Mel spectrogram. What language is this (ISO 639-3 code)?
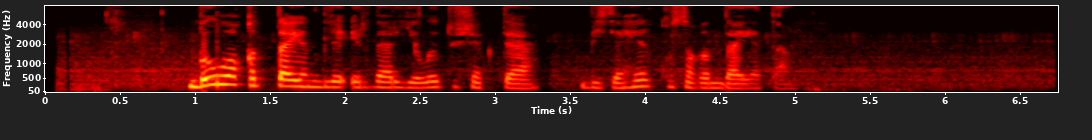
bak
